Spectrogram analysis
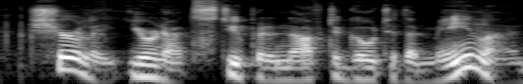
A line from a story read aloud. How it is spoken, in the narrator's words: spluttered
